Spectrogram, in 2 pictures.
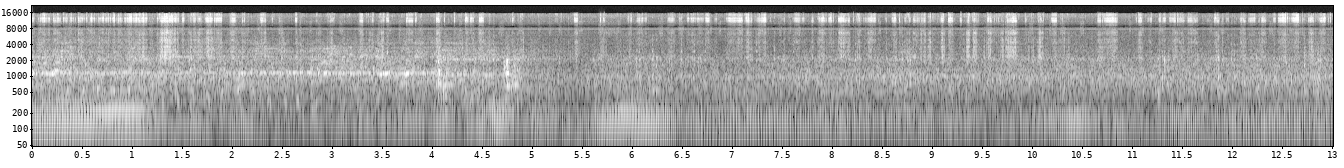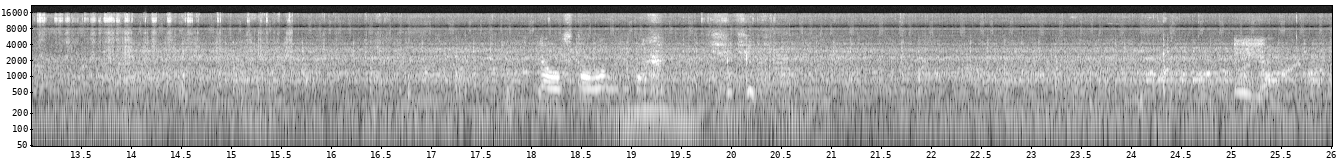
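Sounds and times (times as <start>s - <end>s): car engine running: 0.0s - 26.0s
road and traffic noise: 0.0s - 26.0s.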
